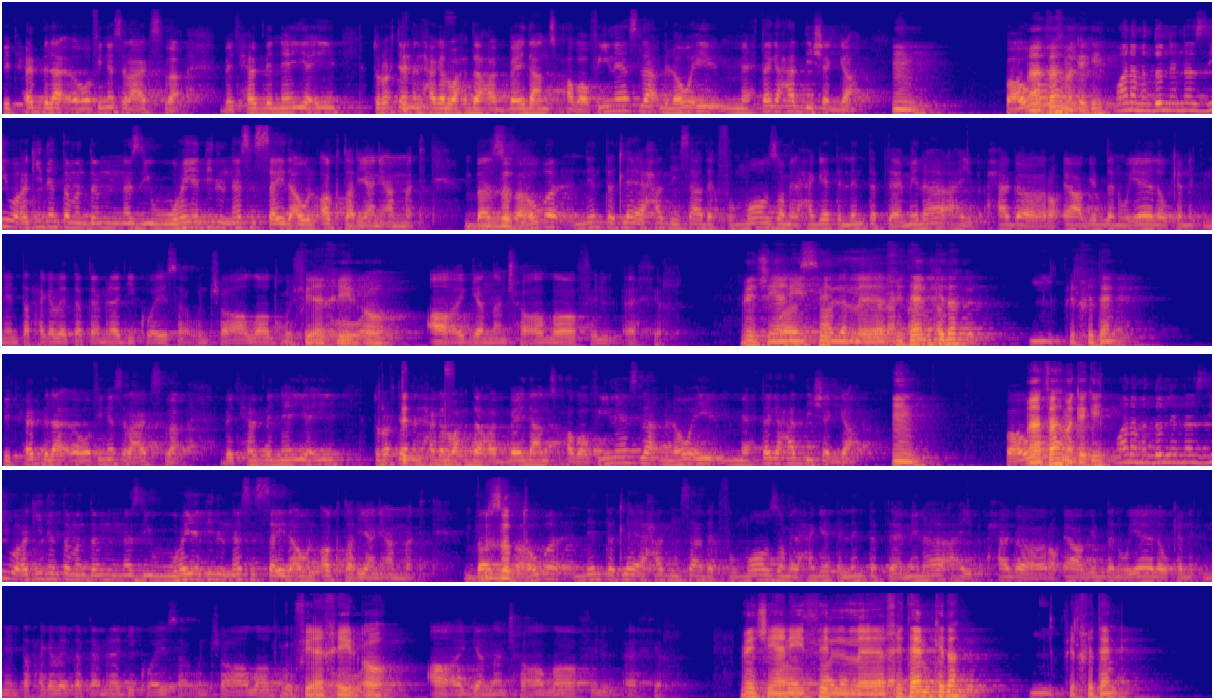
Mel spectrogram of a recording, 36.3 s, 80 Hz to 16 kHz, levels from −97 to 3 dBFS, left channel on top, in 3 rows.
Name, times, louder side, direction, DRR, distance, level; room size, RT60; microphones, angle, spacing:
voice 1, 0.0-3.3 3.7-8.6 10.0-10.8 11.1-16.2 16.7-27.9 28.5-30.8 31.9-34.0 34.5-34.7, left 2 dB, 55° left, 8 dB, 1.5 m, -37 dB
voice 2, 8.9-9.3 10.2-11.0 16.9-17.2 27.0-28.0 31.6-33.8 34.9-35.4, right 3 dB, 80° right, 10 dB, 1.1 m, -29 dB
24.5 x 18.5 x 6.5 m, 0.89 s
head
